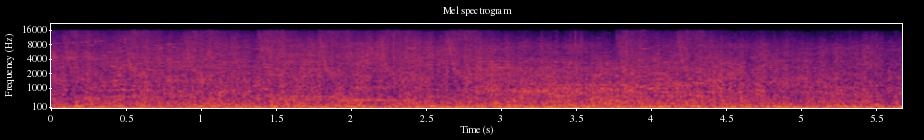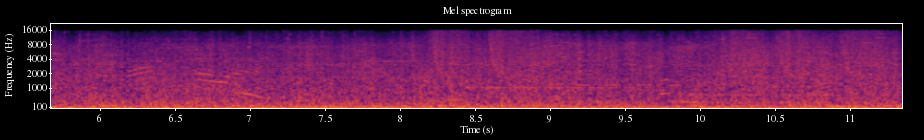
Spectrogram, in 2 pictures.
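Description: An energy beam weapon fires with a loud continuous roar.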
